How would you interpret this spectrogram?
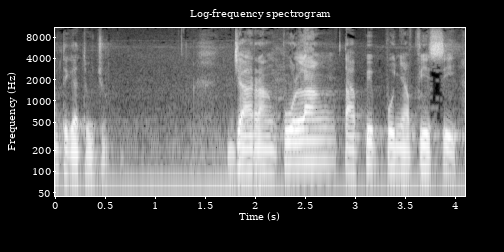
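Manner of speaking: usual speaking voice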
